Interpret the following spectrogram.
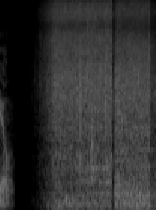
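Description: Boneless beef short ribs sizzling in hot oil in a roasting tray as they brown: a steady hiss that starts abruptly about half a second in.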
